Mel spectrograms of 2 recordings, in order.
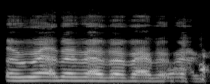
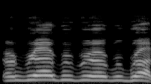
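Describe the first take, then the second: First: Loud growled rah rah, like a beast answering; caveman wolf grunts. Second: A hint of a higher child voice babbling rah rah; garbled girl babble. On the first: Retold or imitated. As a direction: bark it out like a half-wolf caveman. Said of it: "and he goes". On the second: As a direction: mimic a child's speech heard as noise. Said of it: "all you hear her say is".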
